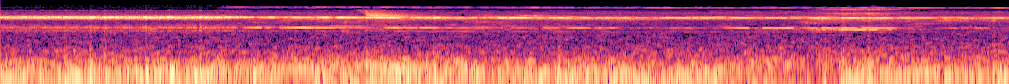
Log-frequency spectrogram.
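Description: A steady high-pitched whine held throughout over a low background rumble.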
